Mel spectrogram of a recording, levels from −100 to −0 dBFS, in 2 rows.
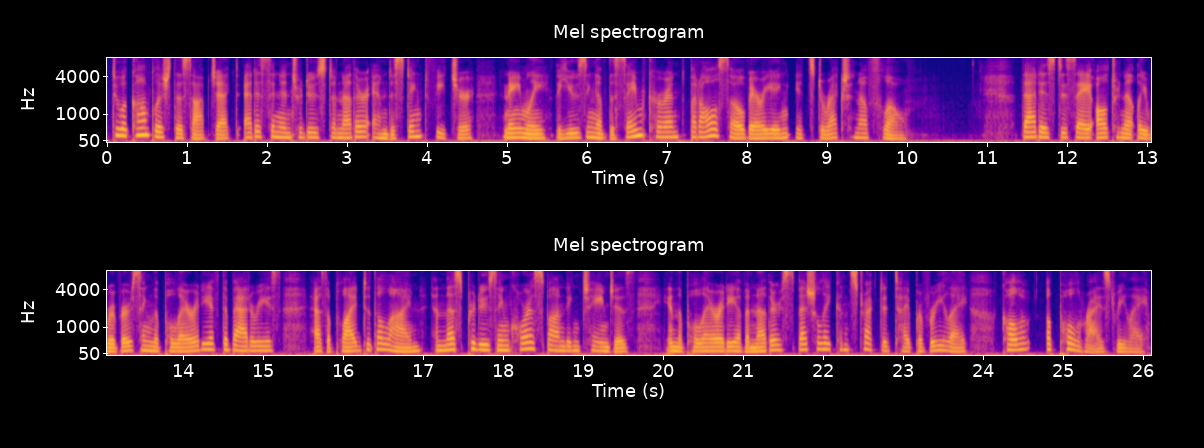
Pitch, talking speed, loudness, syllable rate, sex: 165 Hz, 135 wpm, -19 LUFS, 5.1 syllables/s, female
